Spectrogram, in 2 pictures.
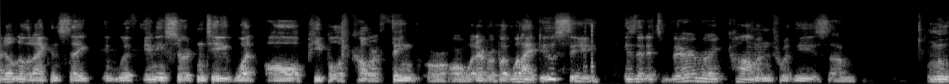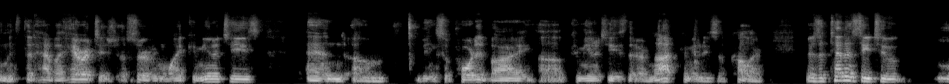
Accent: Maryland, United States; also born or lived in other countries; Even though I'm from Maryland and was born and raised here, I've lived in other countries and have traveled quite a bit.

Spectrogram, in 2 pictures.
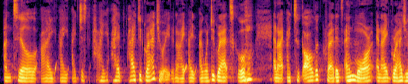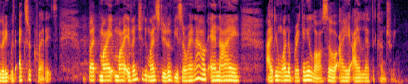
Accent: Singapore; moved away as an adult; now in Baltimore, United States; I grew up in Singapore, it's tropical, but never that kind of Baltimore heat.

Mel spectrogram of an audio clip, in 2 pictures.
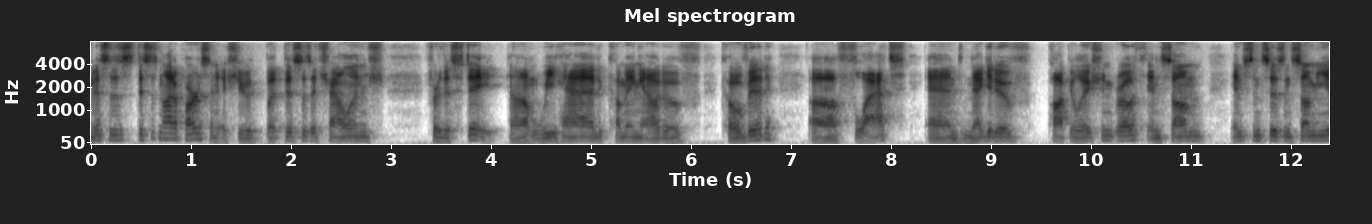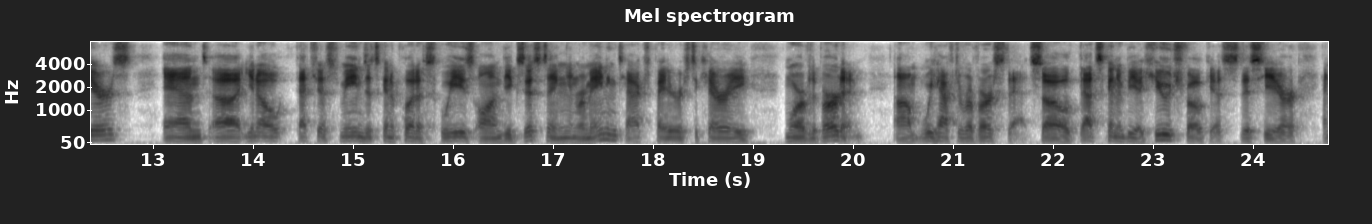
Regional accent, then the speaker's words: Takoma Park, Maryland, United States; Well, I come from Tacoma Park, which is a city of about 17 or 18,000 people

